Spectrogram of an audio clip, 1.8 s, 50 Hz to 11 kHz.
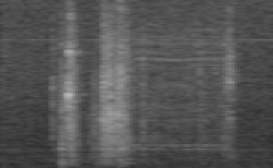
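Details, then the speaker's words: Power Mac G5 optical drive ejecting the Age of Mythology disc, as it did with a previous disc: a quick whirr and plastic clack as the disc is pushed back out, then quiet; the drive rejects the disc for unknown reasons. "What? It kicked out this disc too. I wonder why that is."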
